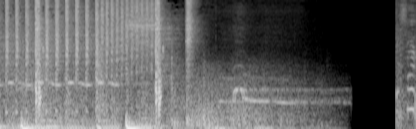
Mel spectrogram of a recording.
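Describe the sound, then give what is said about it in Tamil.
A rapid, loud string of small firecrackers pops in quick succession, with a few heavier bangs among them, then trails off into a crackling, whistling tail before a brief silence. “பொடி பட்டாசு வெடி”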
